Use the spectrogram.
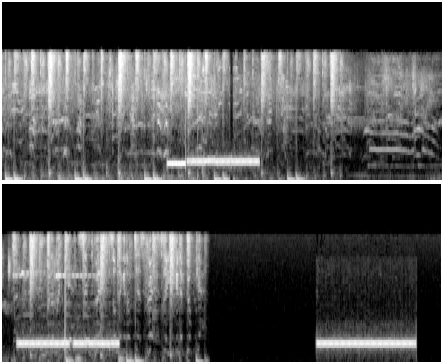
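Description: A steady telephone dial tone hums in and out between bursts of dialing and line noise as someone calls a number back, then cuts to silence before the dial tone returns alone at the end.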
